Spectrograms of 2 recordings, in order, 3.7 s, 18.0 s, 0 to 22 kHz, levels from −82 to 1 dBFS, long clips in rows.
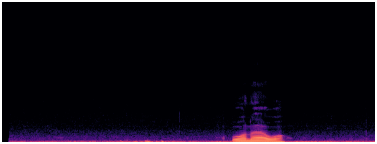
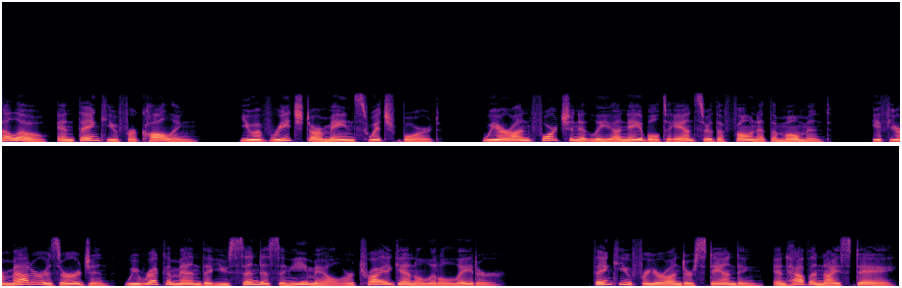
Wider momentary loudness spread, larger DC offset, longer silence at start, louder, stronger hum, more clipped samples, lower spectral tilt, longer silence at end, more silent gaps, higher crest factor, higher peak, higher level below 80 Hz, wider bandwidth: first, 22 LU vs 7 LU; neither; about the same, 0.05 s vs 0 s; second, -23 LUFS vs -19 LUFS; neither; neither; first, -11 dB/octave vs -5.5 dB/octave; about the same, 0 s vs 0.05 s; neither; about the same, 18 dB vs 16 dB; second, -6 dBFS vs -2 dBFS; first, -34 dBFS vs -56 dBFS; second, 5.6 kHz vs 7.8 kHz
